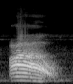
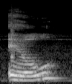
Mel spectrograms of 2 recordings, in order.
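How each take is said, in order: First: It starts with the long 'eye' vowel. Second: It starts with a short 'ih' vowel. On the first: The speaker calls it right. "pronounce it like you're saying I, and you put an ul at the end" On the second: The speaker calls it wrong. "You don't pronounce this ill"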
